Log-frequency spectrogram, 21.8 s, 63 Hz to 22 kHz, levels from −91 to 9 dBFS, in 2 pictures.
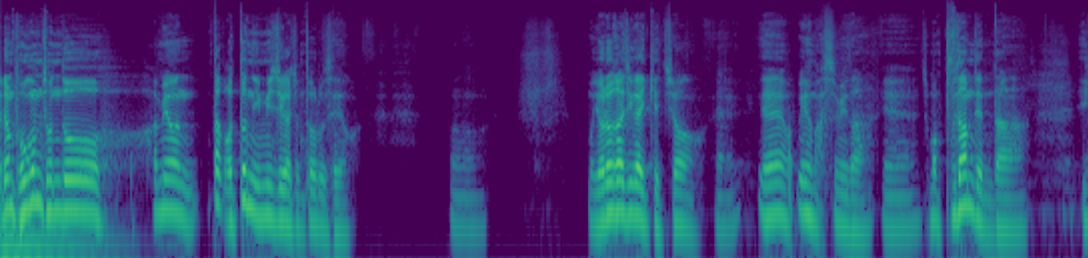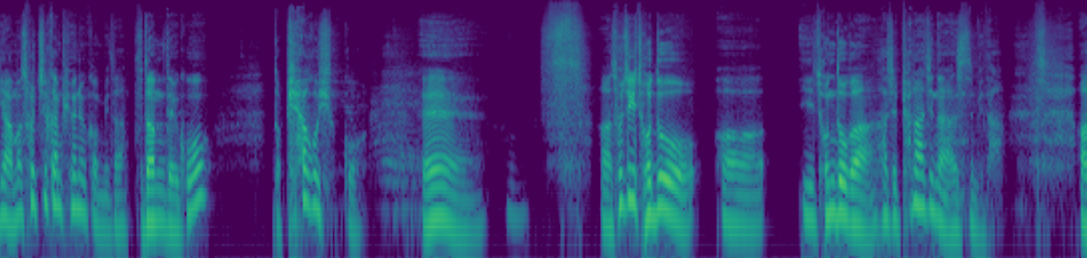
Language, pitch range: Korean, 130-175 Hz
